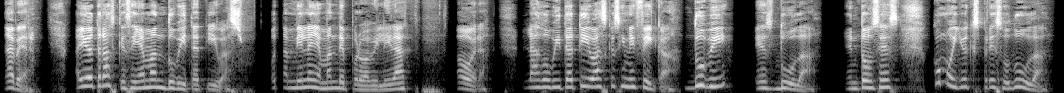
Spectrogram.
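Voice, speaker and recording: Bright-voiced woman teaching. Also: fairly high pitch, normal speed. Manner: lively, acts out example sentences, frequent "¿ya?" checks. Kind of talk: online grammar lesson.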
